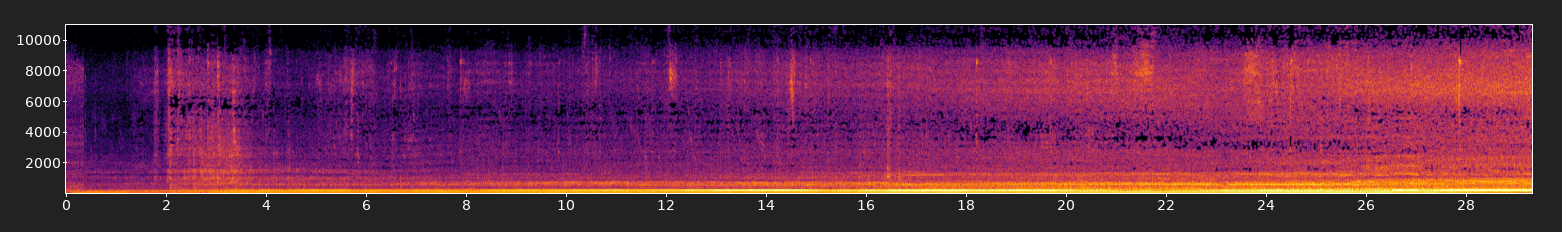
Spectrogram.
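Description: A wheel loader's diesel engine rumbles steadily and grows louder as it comes closer.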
